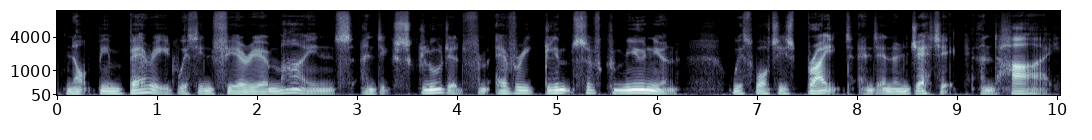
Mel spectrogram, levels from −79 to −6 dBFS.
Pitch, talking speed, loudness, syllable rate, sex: 95 Hz, 135 wpm, -22 LUFS, 4.0 syllables/s, male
